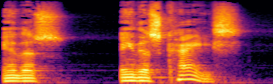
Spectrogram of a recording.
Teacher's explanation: in this 用降调读，速度很快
